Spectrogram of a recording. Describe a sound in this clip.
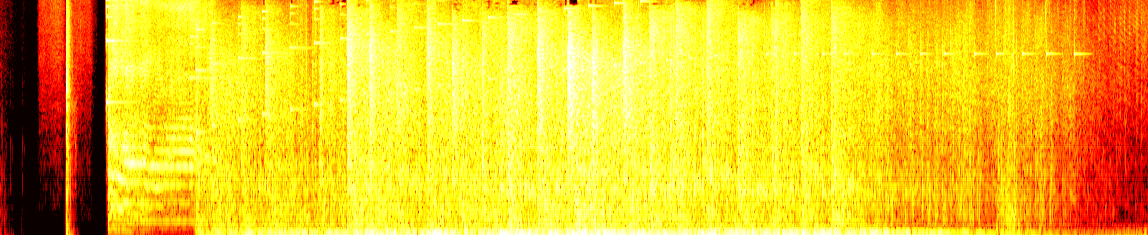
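Fireworks burst and crackle loudly, then slowly fade.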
